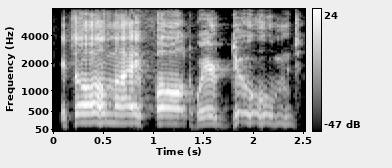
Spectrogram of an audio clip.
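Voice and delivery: plain goat lament; despairing goat. A narrator's reading.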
